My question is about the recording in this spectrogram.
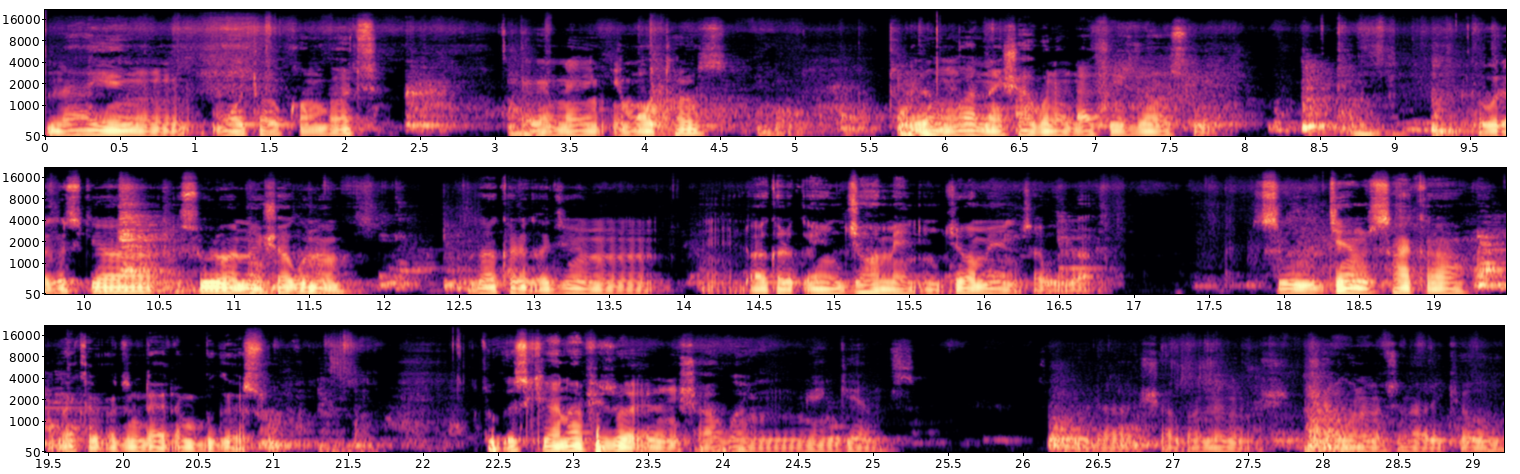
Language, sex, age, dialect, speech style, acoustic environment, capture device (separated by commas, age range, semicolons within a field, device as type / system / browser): Hausa, male, 18-24, Nigeria - Katsina, happy, nature, mobile / Linux / Chrome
